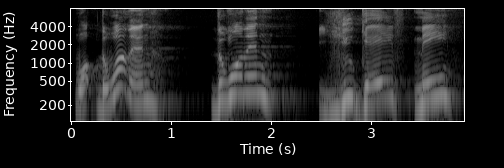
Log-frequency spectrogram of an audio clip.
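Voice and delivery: high, incredulous blame, drawn out at the end; Adam passing the blame. Acted. Adam blames the woman to God, high and indignant. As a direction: raise the pitch sharply and stretch the accusation. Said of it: "Adam goes first".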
